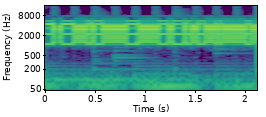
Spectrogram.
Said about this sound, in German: So hört es sich an, wenn ein funktionierendes Handy klingelt.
